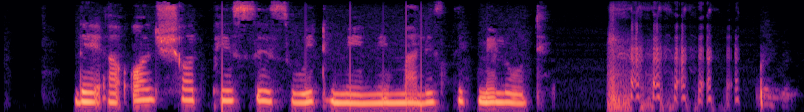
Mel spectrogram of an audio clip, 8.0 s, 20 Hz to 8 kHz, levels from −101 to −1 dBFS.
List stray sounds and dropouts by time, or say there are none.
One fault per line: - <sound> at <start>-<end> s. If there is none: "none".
- laugh at 6.1-7.4 s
